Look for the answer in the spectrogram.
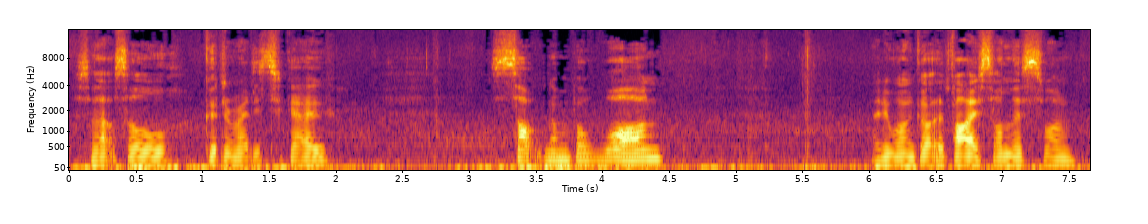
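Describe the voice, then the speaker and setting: A woman vlogging casually from her garden greenhouse, her voice croaky after a cold, chatting in a rambling way with frequent ums. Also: low voice, slow, long pauses, darkish tone, a little hiss or hum. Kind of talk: casual gardening vlog chat.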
